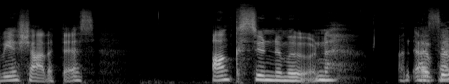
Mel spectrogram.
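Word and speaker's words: Ankhesenamun: Anksunamun. I That's feel not like they say quite like how they say it. Anoxunamoon. It's always right how it's spelled. It's like missing Right? a syllable. They say Anoxunamun is how they say Yeah, it.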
